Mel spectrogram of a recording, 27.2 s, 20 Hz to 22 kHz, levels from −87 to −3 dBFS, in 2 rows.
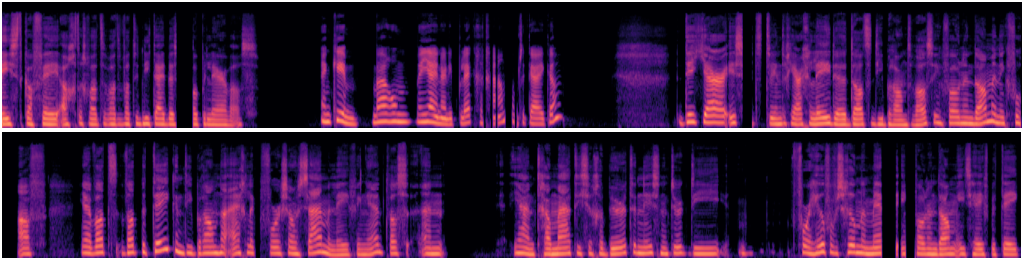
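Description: Digital broadcast dropout occurs six times: the receiver lost valid frames and muted, with an 8 ms fade, until good data returned. At 2.31 s a 224 ms hole opens. At 6.41 s the loss is scattered over 448 ms, the longest gap 96 ms. After "jaar is" at 9.86 s, 128 ms vanish before "twintig jaar geleden dat". At 13.58 s, 224 ms go. After "betekent die brand nou" at 16.97 s, a 64 ms gap precedes "voor zo'n samenleving". After "voor heel veel verschillende" at 25.32 s, 352 ms are lost in stutters across 448 ms, the longest 192 ms.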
